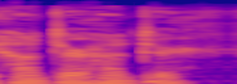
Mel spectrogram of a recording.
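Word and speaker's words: Hunter x Hunter: I suppose apparently the X is silent, so it is just supposed to be Hunter Hunter like spy family.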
